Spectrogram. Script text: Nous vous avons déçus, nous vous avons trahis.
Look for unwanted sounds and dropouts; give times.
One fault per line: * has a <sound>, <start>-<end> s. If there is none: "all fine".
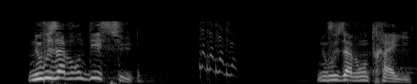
* has a chirp, 2.0-2.4 s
